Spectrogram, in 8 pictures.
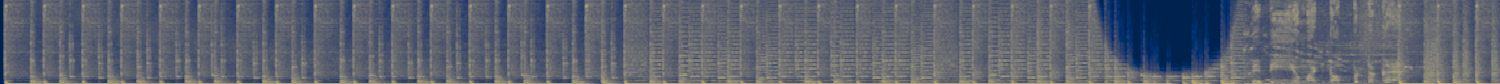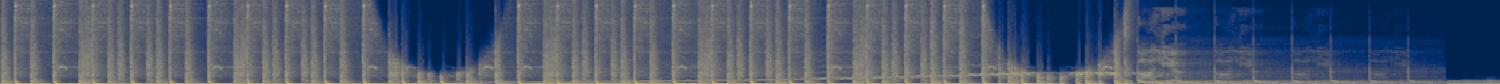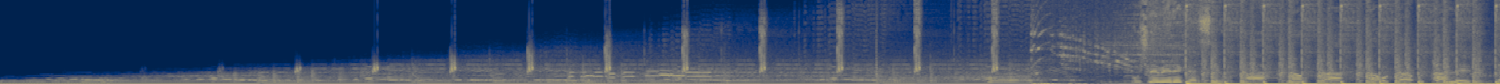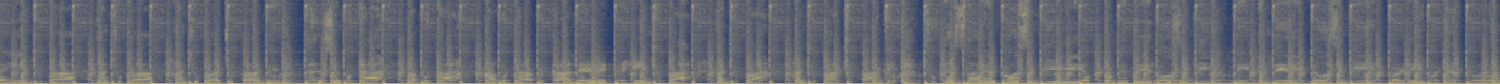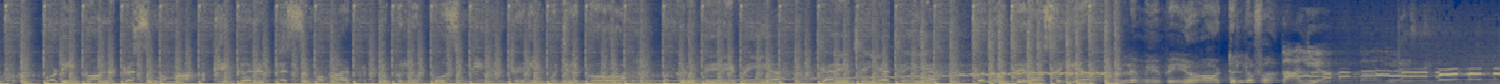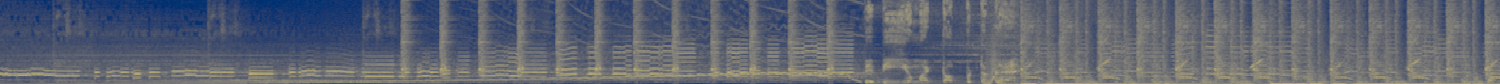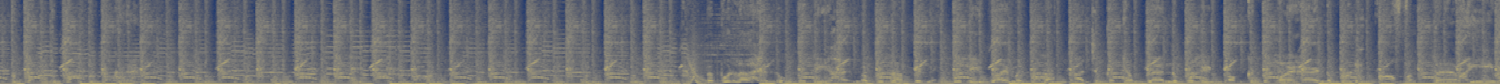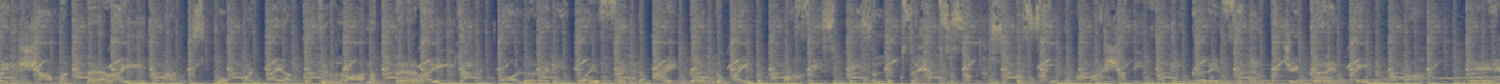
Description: Trance South Mix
